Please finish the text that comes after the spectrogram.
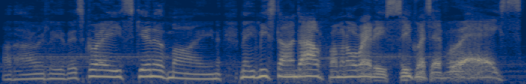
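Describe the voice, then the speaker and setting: A man's voice: on the high side, slow pace, vocal fry. A British man playing a sadistic ancient male vampire in an audio roleplay, with a theatrical, mocking, taunting delivery. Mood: amused, dismissive. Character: sadistic grey-skinned ancient vampire monster, male, gleefully predatory. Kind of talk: audio roleplay villain acting.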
